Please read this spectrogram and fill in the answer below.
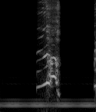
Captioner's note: horrified gasp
